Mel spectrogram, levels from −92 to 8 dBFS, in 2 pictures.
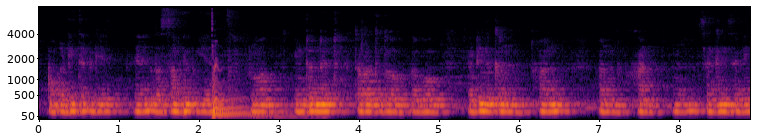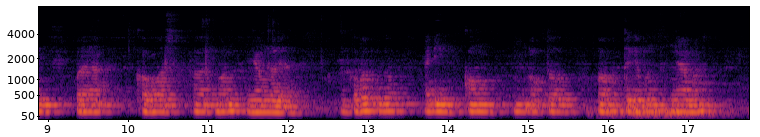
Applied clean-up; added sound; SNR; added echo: none; Guitar; 5 dB; reverberation time 0.9 s.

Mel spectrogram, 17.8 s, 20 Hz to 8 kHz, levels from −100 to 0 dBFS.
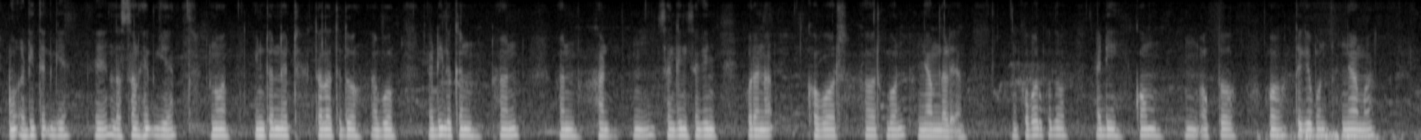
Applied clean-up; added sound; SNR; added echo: none; none; none; none.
